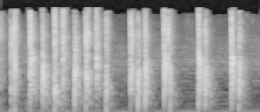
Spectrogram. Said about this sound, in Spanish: Así suena el aplauso de un lunes. Aplauso de martes. Aplauso de miércoles. Aplauso de jueves.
